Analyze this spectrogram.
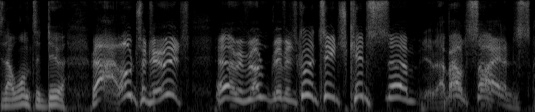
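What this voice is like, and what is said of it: Imitates another person's voice. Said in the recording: “my Brian Blessed impression”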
